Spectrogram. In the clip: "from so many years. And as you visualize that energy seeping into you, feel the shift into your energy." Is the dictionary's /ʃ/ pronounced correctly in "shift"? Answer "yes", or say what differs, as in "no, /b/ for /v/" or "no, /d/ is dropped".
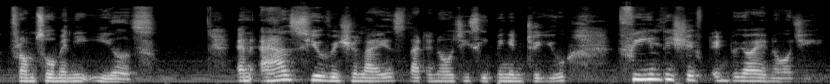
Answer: yes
